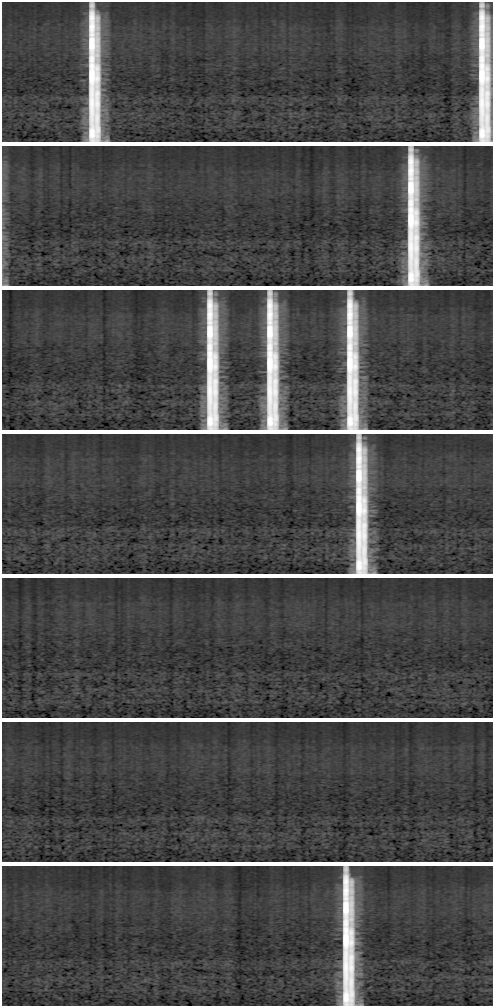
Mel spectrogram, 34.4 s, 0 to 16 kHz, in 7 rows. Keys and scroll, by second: 1.0 typing, 3.0-3.4 typing, 5.4-9.0 typing, 11.7-12.4 typing.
